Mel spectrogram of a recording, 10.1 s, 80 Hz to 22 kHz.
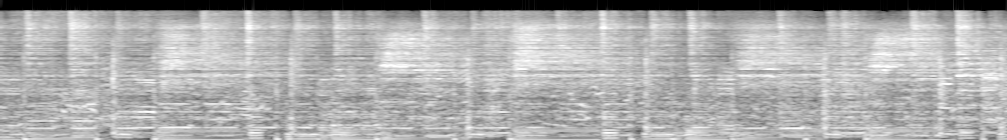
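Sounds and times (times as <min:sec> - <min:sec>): drum kit strokes: 0:00.0 - 0:10.0
electric bass low notes: 0:00.0 - 0:10.0
electric guitar: 0:00.0 - 0:10.0.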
